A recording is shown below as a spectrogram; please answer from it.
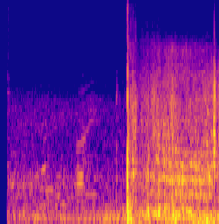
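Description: A single explosion about a second in: a sudden sharp crack, then a rumble that carries on afterwards.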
